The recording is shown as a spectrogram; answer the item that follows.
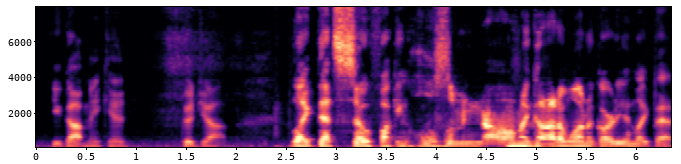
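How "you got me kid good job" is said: low, soft, super deadpan, no emotion. Imitating how she jokes with a kid, mock deadpan with no emotion. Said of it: "super deadpan, no emotion".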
